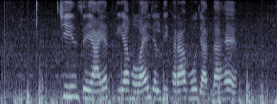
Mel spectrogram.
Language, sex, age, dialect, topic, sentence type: Hindi, female, 18-24, Kanauji Braj Bhasha, banking, statement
